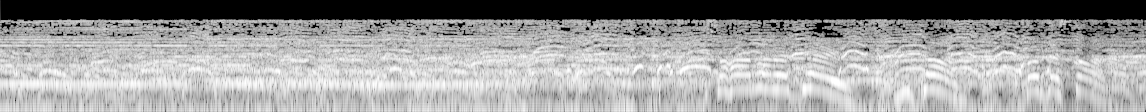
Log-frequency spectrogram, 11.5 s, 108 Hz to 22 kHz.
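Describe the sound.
A large crowd of protesters in the city of Bukan chants and shouts slogans together, including "Death to the dictator", at a gathering after 40th-day memorial ceremonies for people killed in recent protests; a loud, continuous wall of many overlapping voices with rising and falling cries throughout.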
